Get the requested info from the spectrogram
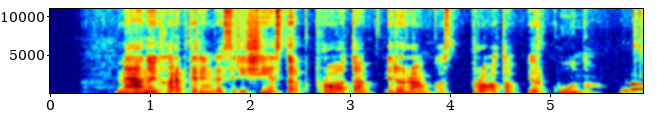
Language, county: Lithuanian, Tauragė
